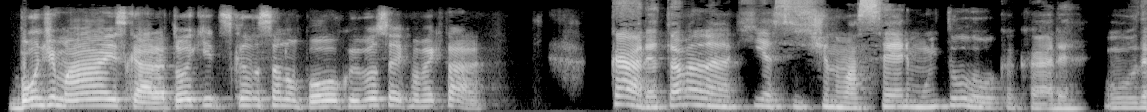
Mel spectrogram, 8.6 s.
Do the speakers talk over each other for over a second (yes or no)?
no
